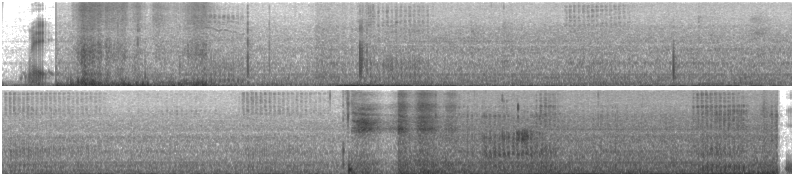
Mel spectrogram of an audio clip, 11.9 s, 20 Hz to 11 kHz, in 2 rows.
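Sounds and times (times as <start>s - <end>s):
speech: 0.2s - 0.8s
rustling or handling noises: 0.5s - 1.9s
cat purring: 2.6s - 3.3s, 4.2s - 4.8s, 5.9s - 8.5s, 9.1s - 11.8s
laughter: 8.5s - 9.5s.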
